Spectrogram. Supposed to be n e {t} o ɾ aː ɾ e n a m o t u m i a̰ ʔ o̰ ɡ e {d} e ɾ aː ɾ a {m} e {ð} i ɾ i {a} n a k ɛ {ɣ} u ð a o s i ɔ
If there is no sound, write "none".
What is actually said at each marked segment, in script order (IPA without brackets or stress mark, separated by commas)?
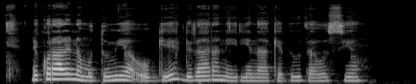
k, d, n, none, ɛ, ð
